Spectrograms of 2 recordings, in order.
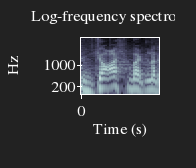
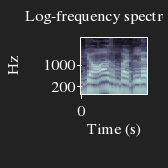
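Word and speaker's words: Jos Buttler: है उसके बारे में वो चाह रहे थे कि लोग मेरा नाम ठीक लें, वो जॉश बटलर कहलवाना चाहते हैं अपने आप को, जबकि उन्हें जॉस बटलर कहा जाता है।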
